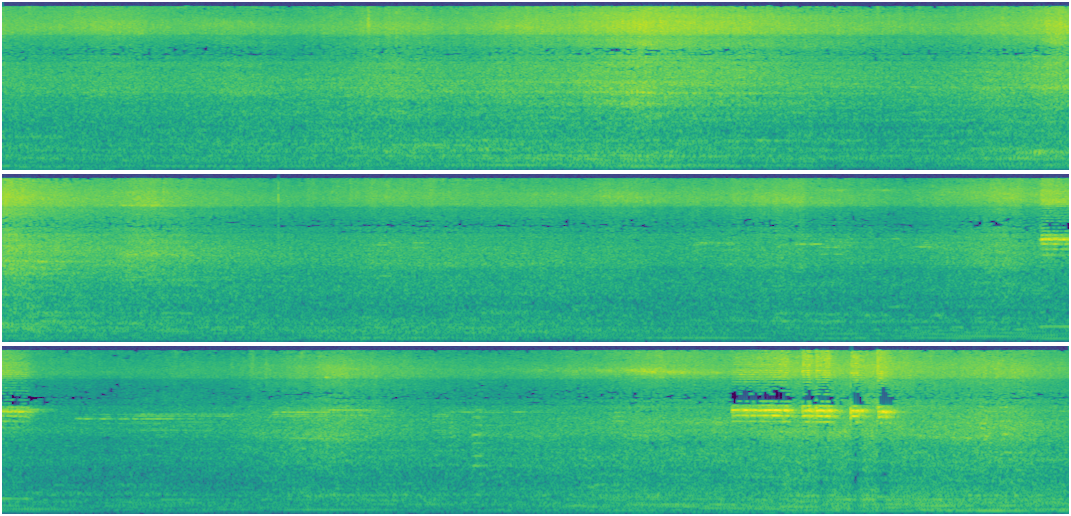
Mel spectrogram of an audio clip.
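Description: Road traffic noise that swells now and then as vehicles pass, with brief high tones about two-thirds of the way through and again near the end.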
